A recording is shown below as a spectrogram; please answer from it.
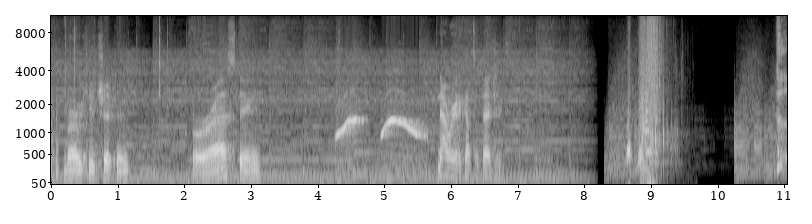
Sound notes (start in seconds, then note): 0.0 upbeat rock music; 4.2 whistles; 7.9 tomatoes hitting board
